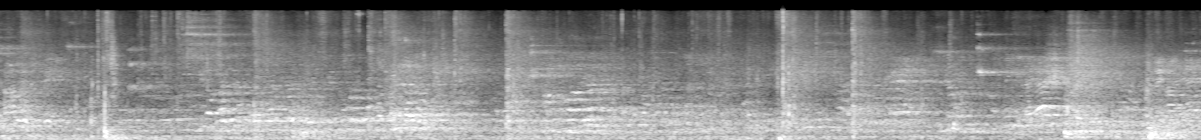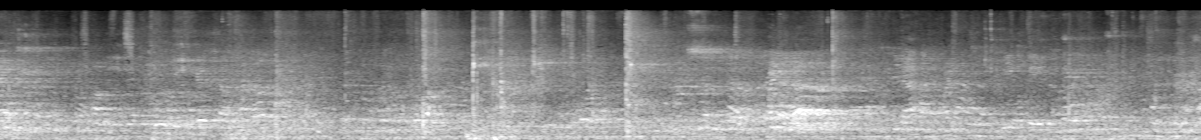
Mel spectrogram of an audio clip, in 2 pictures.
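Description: Voices talking in a large, echoing badminton hall, with scattered sharp knocks and thuds from rackets, shuttlecocks and feet at irregular intervals.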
